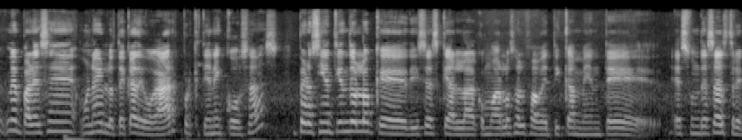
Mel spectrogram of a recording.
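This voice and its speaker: Talking at a fairly quick pace with hardly any pauses, a woman uses a medium pitch and ordinary pitch variation over light background noise. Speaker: book YouTuber. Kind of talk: casual vlog giving advice. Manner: Spanglish code-switching. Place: home room.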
